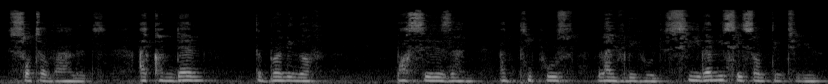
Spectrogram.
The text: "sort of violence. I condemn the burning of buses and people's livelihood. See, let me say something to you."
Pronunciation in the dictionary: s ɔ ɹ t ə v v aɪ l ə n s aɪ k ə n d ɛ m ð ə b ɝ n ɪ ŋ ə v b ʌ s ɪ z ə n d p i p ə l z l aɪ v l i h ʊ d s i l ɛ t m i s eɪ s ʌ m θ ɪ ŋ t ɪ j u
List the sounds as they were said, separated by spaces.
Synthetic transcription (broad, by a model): s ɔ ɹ t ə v v aɪ l ə n s aɪ k ə n d ɛ m ð ə b ɝ n ɪ ŋ ə v b ʌ s ɪ z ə n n p i p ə l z l aɪ v l i h ʊ d s i l ɛ t m i s eɪ s ʌ m θ ɪ ŋ t ɪ j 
